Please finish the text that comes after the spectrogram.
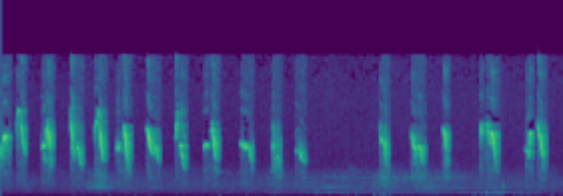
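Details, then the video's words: Singing saffron finch in brown plumage delivers clean, high-pitched chirped notes, roughly three per second, separated by brief silences. A faint steady tone runs in the background. "Canarinho pardo cantando muito"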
